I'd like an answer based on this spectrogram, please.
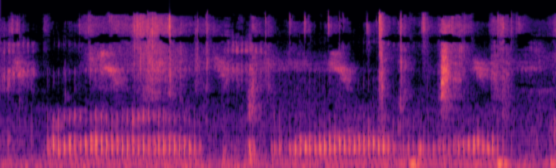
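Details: Ginger tabby playing with grass and purring contentedly; two strong pulsed purr phases over a second each, then a weaker third, with crisp rustling clicks between.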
